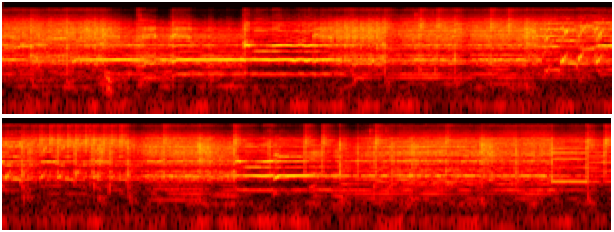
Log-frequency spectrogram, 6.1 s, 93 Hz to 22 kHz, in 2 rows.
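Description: An electronic music track playing loud through the single loudspeaker of an itel A25 phone, with little bass.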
